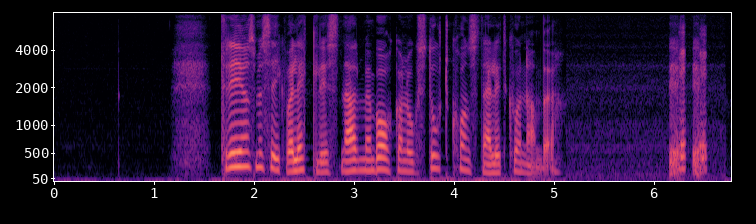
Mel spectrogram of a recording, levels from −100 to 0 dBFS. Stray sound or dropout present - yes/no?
yes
